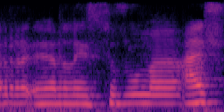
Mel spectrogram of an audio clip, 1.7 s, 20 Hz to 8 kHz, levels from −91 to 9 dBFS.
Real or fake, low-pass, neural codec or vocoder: fake; 7.2 kHz; codec, 16 kHz, 2 kbps, X-Codec, HuBERT features, trained on general audio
